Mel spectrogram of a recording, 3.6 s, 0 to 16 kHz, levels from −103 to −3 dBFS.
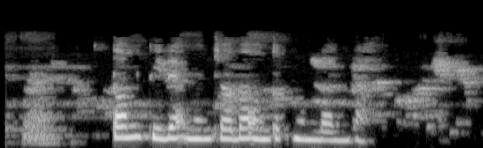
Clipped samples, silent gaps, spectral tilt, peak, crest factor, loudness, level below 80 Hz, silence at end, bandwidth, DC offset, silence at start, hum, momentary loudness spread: under 0.1%; none; -6.5 dB/octave; -8 dBFS; 18 dB; -25 LUFS; -76 dBFS; 0.05 s; 6.6 kHz; under 0.1%; 0.05 s; none; 14 LU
